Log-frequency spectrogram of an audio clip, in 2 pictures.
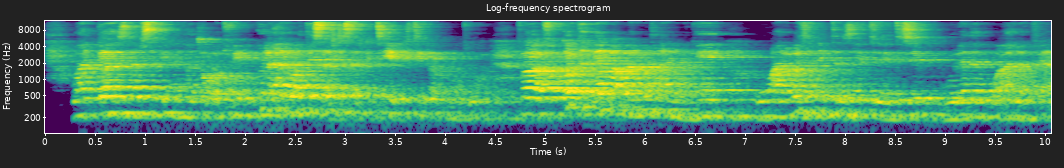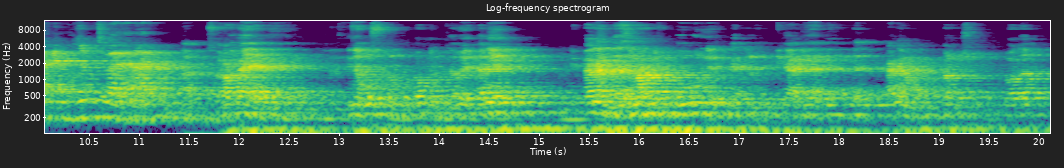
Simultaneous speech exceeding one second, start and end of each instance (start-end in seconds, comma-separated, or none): none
